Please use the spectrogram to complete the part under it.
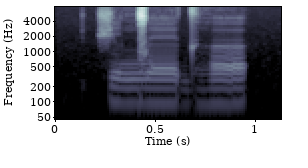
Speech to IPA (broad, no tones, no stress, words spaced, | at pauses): t͡ʃɪŋ͡ǀɛː dʱʌ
